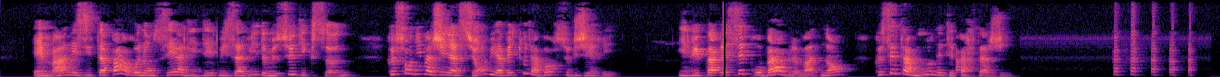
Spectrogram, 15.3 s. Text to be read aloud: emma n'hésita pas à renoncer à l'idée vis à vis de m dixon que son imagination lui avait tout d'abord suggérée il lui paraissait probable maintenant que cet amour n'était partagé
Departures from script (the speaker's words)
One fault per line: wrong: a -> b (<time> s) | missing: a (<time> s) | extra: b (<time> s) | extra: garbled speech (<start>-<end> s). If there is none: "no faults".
no faults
